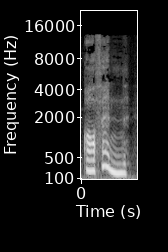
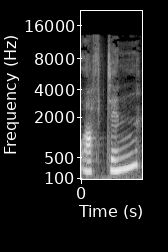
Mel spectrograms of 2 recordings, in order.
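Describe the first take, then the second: First: The T sound is silent. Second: The T sound is clearly pronounced. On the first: "my T is silent" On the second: "I am pronouncing the T"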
